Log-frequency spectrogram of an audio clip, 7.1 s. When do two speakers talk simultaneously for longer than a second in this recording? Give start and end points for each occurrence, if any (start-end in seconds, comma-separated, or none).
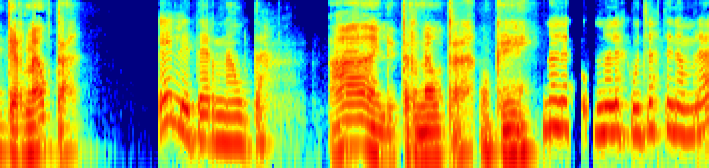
none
